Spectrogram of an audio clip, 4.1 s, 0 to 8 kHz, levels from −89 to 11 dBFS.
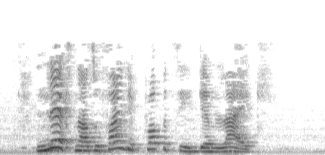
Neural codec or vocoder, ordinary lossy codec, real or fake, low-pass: none; MP3, 24 kbps; real; 7.2 kHz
